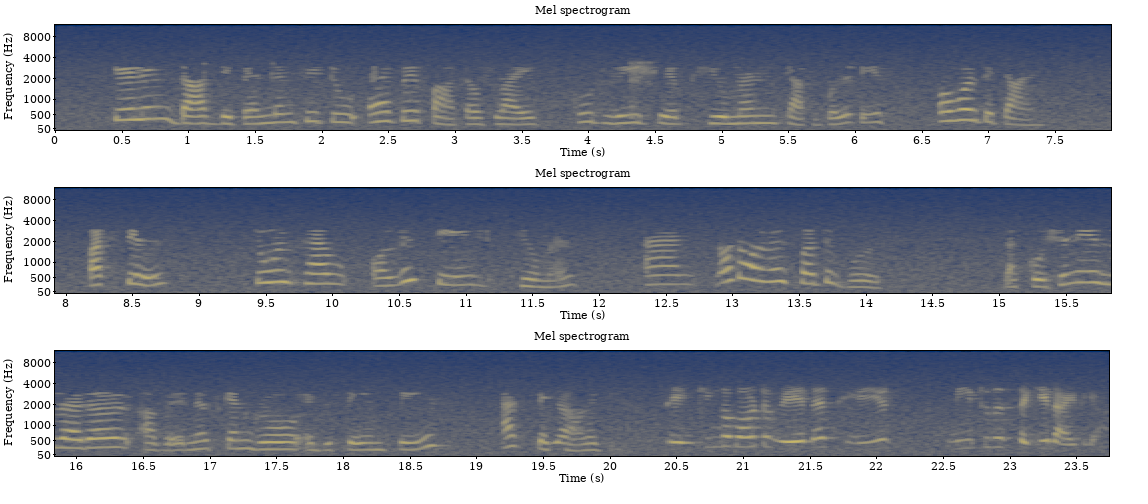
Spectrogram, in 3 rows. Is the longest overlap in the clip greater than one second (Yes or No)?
No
